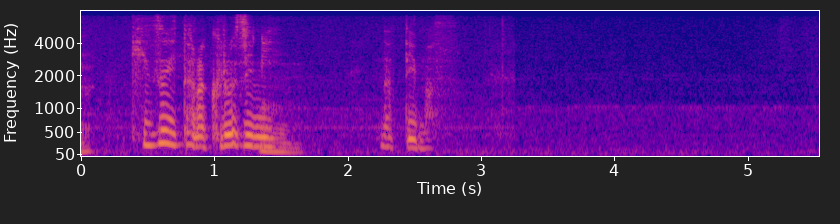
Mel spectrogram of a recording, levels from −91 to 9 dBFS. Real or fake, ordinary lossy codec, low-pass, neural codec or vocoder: real; none; 7.2 kHz; none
